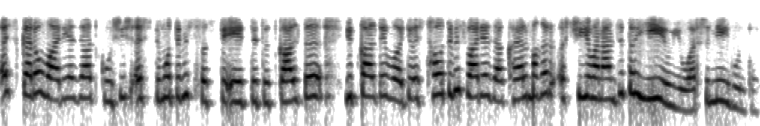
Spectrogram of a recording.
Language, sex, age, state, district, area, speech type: Kashmiri, female, 18-30, Jammu and Kashmir, Pulwama, rural, conversation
